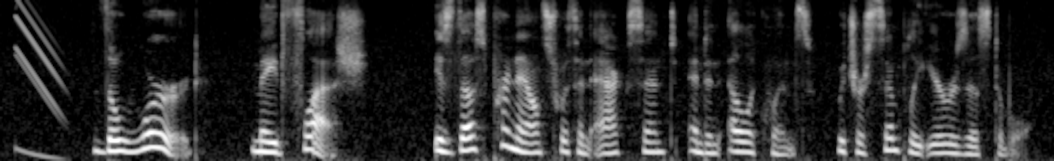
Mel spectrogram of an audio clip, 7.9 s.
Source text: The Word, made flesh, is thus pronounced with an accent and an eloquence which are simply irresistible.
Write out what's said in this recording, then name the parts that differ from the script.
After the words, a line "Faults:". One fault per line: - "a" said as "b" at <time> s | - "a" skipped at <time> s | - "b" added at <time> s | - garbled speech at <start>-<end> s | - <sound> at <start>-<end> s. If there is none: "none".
The Word, made flesh, is thus pronounced with an accent and an eloquence which are simply irresistible.
Faults:
- chirp at 0.1-0.6 s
